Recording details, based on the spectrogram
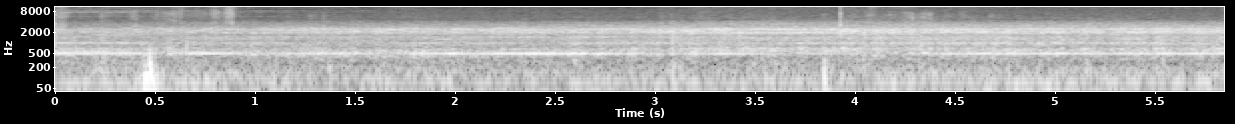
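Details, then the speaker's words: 1996 Ford F350 7.3 Powerstroke diesel after electronic fuel conversion with frame-mounted pump: a steady electric hum with an even higher whine holds constant pitch as the lift pump primes, with fuel flowing through the pressure regulator; healthy. "I'm going to test pressurize the fuel system now you hear fuel going through the field pressure regulator"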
